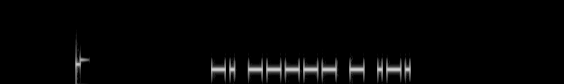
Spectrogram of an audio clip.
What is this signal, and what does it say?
Morse code, heard as a keyed tone, about 26 wpm, 700 Hz. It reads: N0TR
